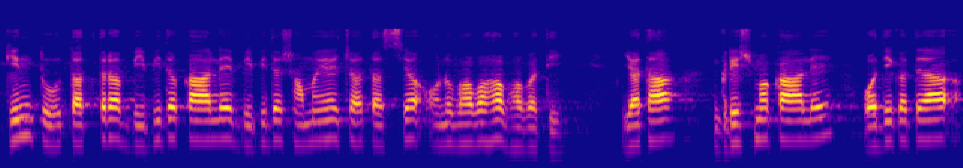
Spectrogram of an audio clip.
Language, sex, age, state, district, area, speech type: Sanskrit, male, 18-30, West Bengal, Paschim Medinipur, urban, spontaneous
